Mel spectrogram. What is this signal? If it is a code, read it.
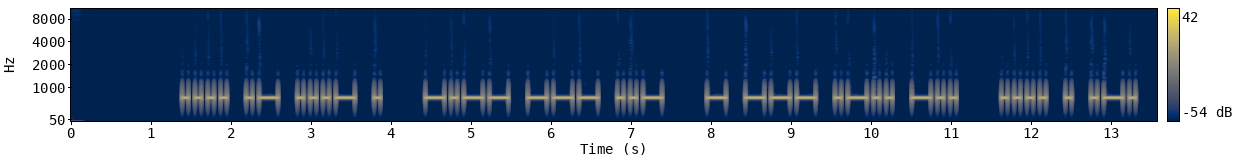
Morse code, heard as a keyed tone, about 15 wpm, 700 Hz. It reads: HAVE YOU TOLD HER
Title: Sentences from Top 1000 Words - Review Part 2 - 15wpm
